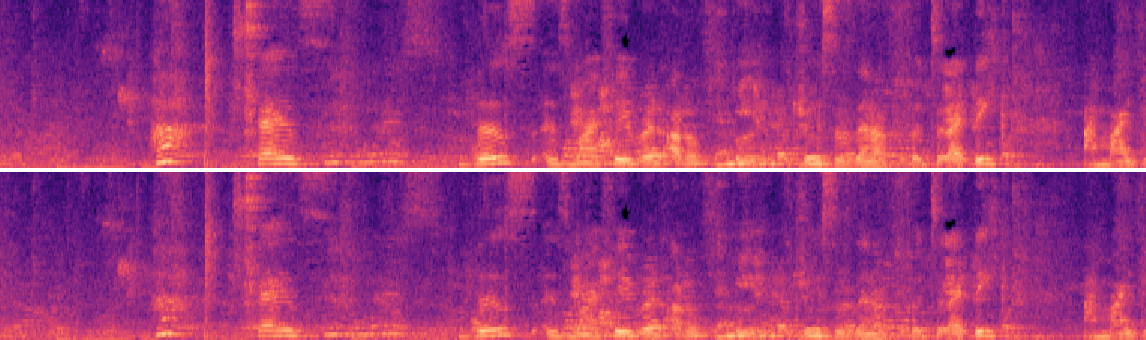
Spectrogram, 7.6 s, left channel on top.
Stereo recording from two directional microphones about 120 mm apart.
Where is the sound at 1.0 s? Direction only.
15° left (ahead or behind).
